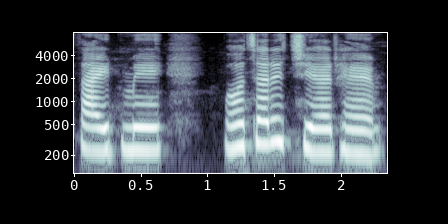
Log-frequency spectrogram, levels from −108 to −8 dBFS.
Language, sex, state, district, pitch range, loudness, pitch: Hindi, female, Jharkhand, Ranchi, 225-255 Hz, -16 LUFS, 230 Hz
